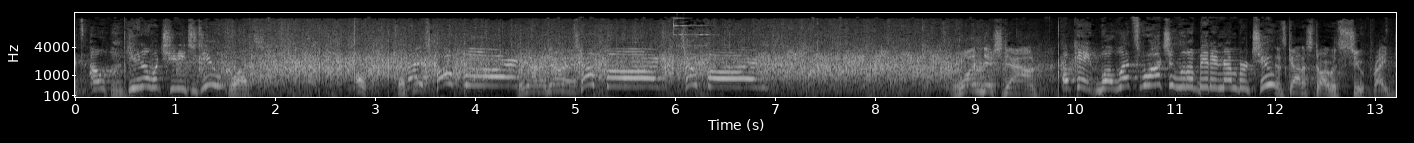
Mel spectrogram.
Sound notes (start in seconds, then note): 2.6 applause; 5.8 bell; 8.4 applause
